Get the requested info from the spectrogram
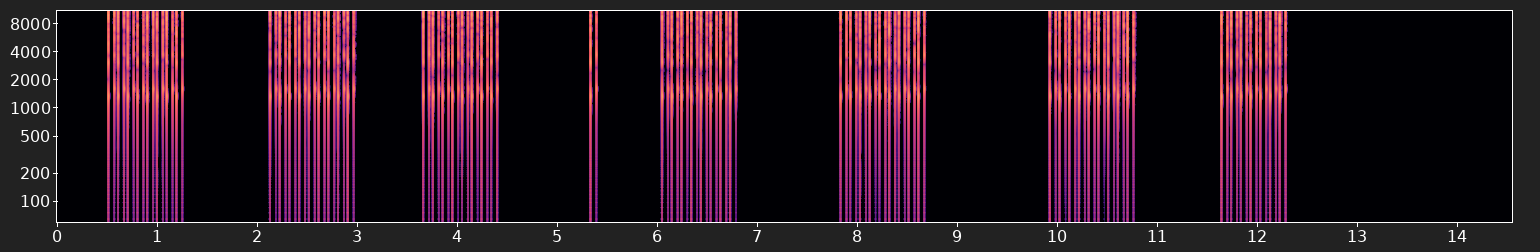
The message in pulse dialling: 8 9 8 1 8 9 9 7

